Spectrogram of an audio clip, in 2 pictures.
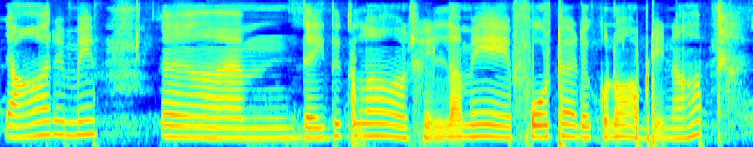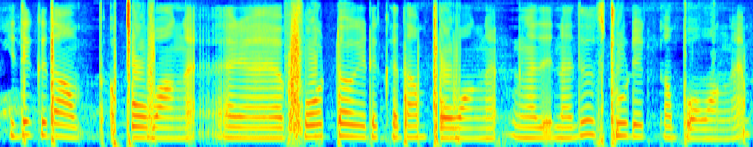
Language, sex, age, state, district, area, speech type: Tamil, female, 18-30, Tamil Nadu, Mayiladuthurai, urban, spontaneous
